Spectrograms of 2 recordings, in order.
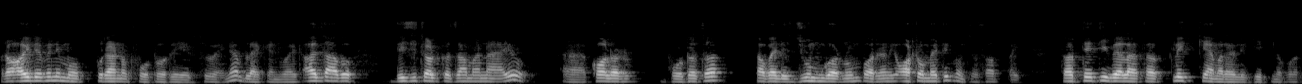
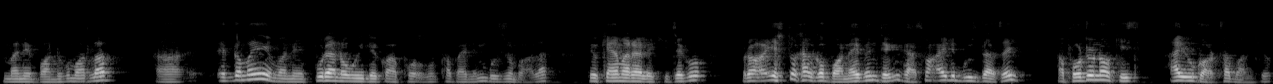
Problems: none marked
